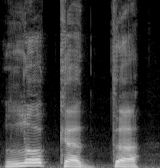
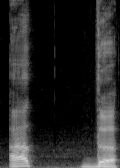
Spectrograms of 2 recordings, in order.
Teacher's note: здесь the звучит звонкое, но /t/ в at не замещается на д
